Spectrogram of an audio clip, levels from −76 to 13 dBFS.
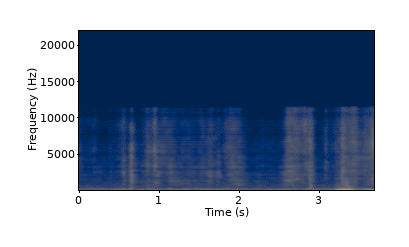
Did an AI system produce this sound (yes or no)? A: yes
